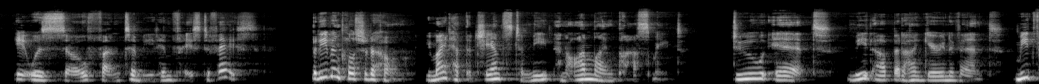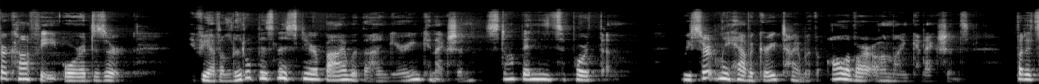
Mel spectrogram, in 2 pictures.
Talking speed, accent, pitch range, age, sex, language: 195 wpm, American, 195-285 Hz, 50-69, female, English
